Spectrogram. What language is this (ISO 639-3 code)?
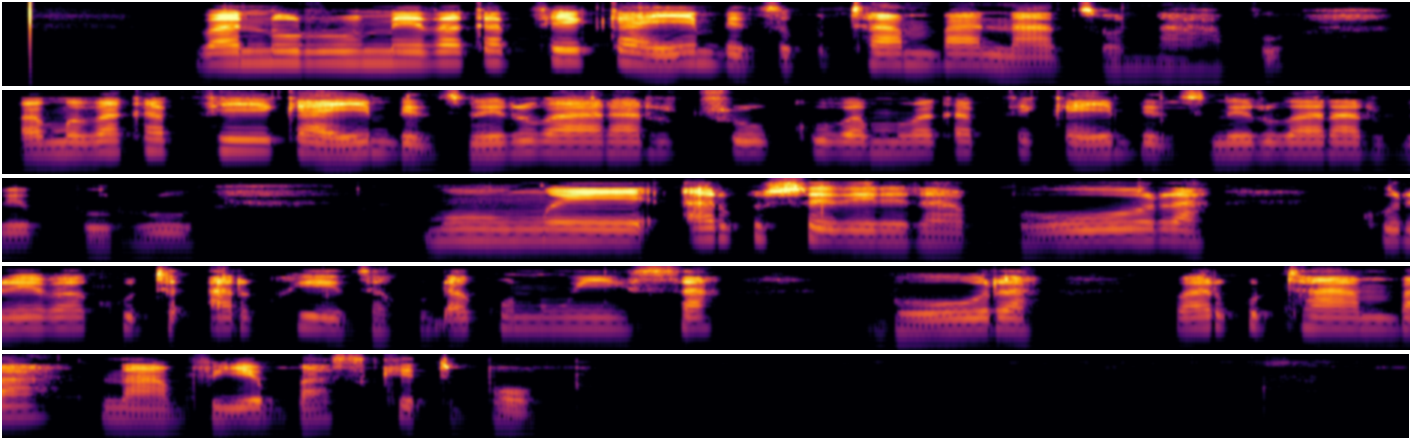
sna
